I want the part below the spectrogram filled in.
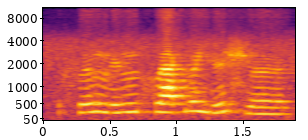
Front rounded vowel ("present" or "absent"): present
